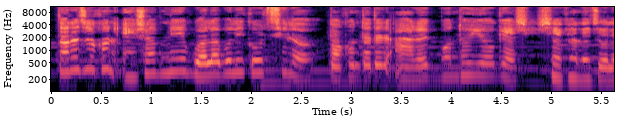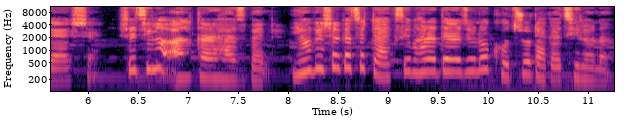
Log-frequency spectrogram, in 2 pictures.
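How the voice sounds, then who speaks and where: A woman narrating a movie plot as a steady, scripted storytelling recap. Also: fairly high pitch. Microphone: voice-over. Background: soft background music.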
